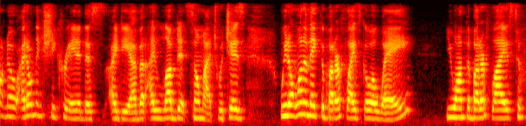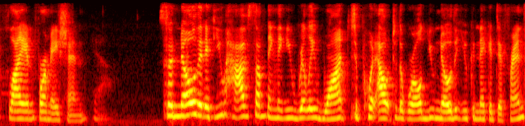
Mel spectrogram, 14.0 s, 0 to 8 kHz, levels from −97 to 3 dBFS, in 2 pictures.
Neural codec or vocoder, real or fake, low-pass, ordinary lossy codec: none; real; 7.2 kHz; AAC, 48 kbps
